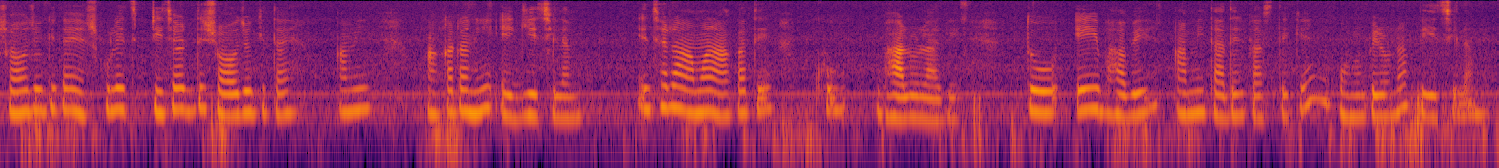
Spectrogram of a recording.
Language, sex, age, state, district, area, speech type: Bengali, female, 18-30, West Bengal, South 24 Parganas, rural, spontaneous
